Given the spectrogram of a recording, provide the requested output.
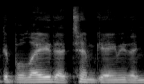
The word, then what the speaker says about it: boulet: It's a boulet. That's what the pin says on the top of it. It's pronounced boulet.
